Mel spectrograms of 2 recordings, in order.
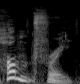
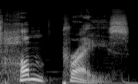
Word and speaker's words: Humphreys: Oh my goodness, he's not Humphrey. He's Humpraise. I've been saying his name wrong.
